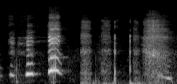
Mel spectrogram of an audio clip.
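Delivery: squealing laughter; high wheezing laugh. Real, not acted. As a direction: laugh helplessly. Laughing hard.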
